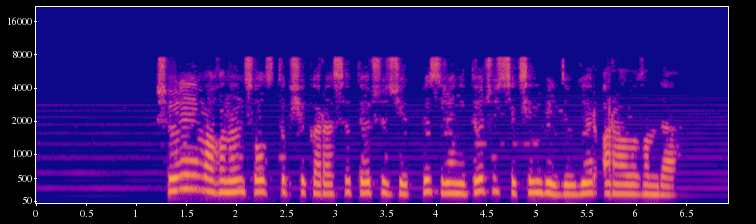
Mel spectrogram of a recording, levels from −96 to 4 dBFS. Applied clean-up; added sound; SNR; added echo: classical method spectral subtraction.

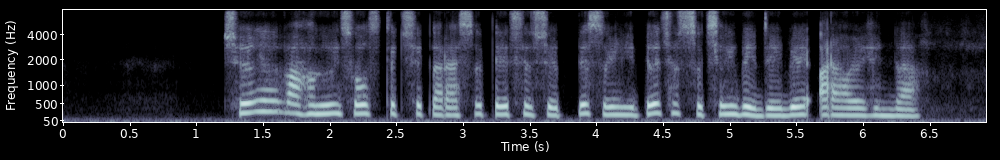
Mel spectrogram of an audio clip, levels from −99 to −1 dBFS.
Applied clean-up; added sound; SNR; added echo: neural diffusion model UNIVERSE++.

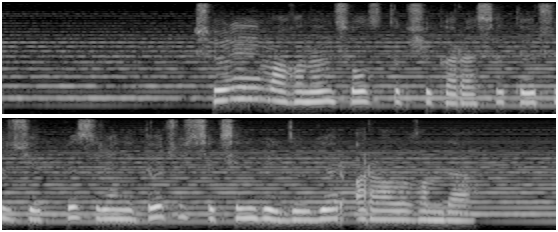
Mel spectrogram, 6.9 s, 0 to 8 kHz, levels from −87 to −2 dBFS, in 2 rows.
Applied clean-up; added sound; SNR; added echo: none; Musical instrument; 9 dB; none.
